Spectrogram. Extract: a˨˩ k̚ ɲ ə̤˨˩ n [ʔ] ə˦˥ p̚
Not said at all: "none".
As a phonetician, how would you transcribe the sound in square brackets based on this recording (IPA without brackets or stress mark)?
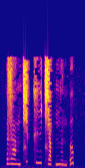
ʔ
